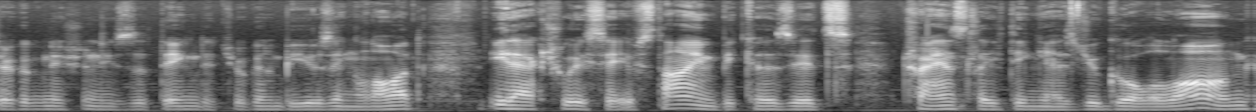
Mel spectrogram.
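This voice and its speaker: A man with a Serbian accent at a fairly quick pace. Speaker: tech reviewer. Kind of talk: tutorial. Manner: animated.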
